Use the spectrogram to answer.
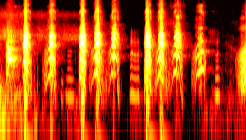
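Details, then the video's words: Elderly rescued parrot copies a dog's bark, giving a rapid string of abrupt, harsh yaps, often in doubled bursts, with a brief squeaky note among them. "the barking parrot!"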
